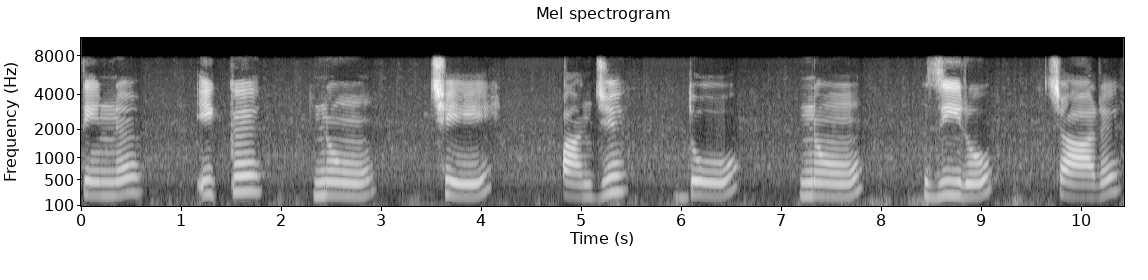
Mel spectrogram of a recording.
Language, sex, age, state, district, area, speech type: Punjabi, female, 18-30, Punjab, Gurdaspur, urban, read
